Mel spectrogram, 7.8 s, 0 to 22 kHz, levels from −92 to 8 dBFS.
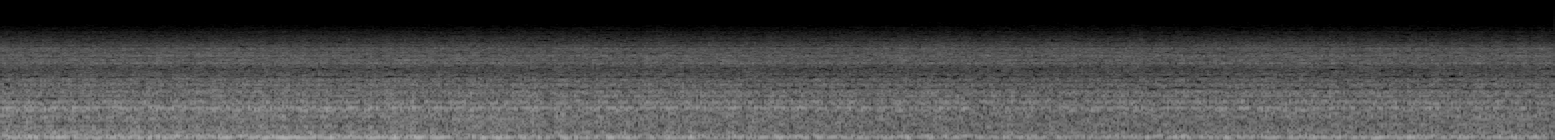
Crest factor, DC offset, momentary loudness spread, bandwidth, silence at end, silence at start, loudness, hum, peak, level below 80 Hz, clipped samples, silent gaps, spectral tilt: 14 dB; under 0.1%; 4 LU; 9.8 kHz; 0 s; 0 s; -32 LUFS; none; -16 dBFS; -42 dBFS; under 0.1%; none; -5 dB/octave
